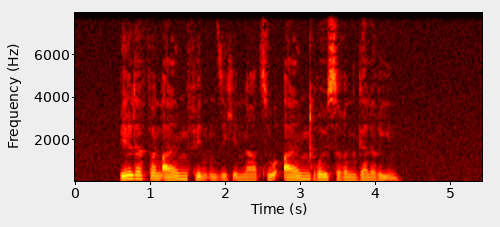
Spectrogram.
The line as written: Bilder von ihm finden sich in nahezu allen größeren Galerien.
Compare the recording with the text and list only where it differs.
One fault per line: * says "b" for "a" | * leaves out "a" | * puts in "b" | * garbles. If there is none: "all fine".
* says "allen" for "ihm"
